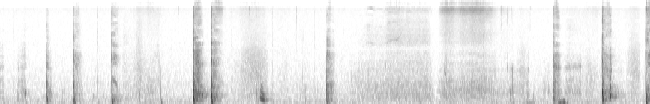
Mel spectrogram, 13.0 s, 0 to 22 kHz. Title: Girl coughing 239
